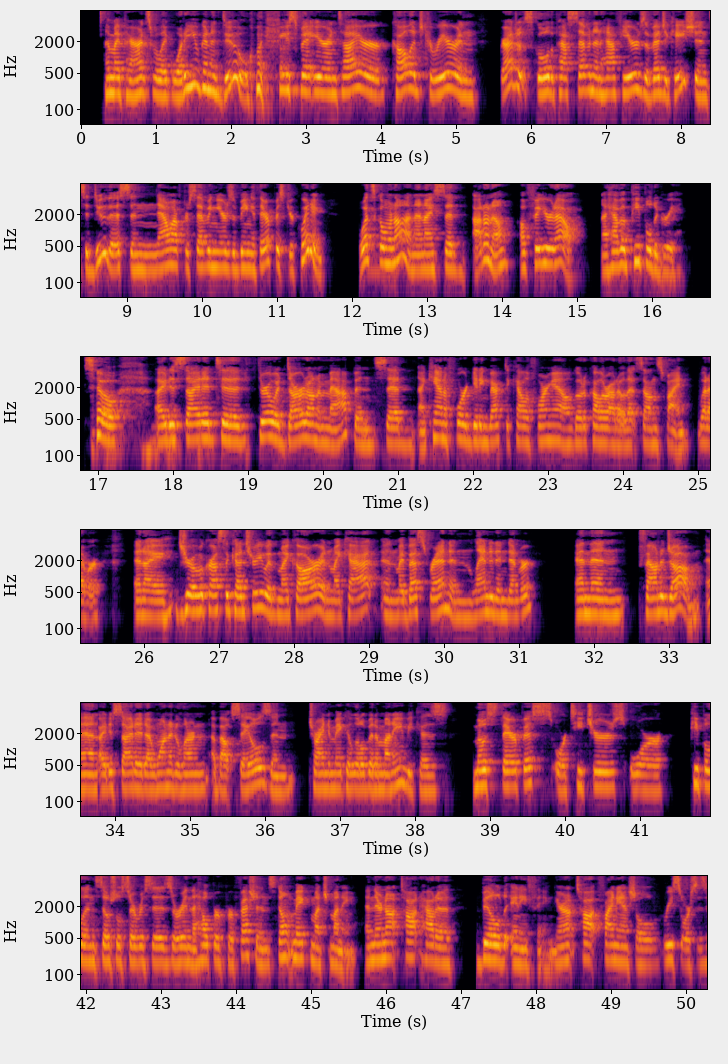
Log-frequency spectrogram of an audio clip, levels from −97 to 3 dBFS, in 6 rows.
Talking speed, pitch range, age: 195 wpm, 175-205 Hz, 30-49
